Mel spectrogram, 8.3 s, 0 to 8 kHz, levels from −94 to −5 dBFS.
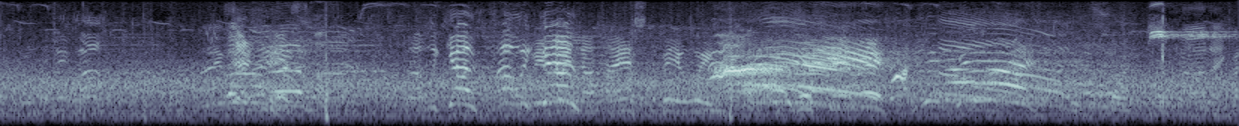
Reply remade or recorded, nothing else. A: recorded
